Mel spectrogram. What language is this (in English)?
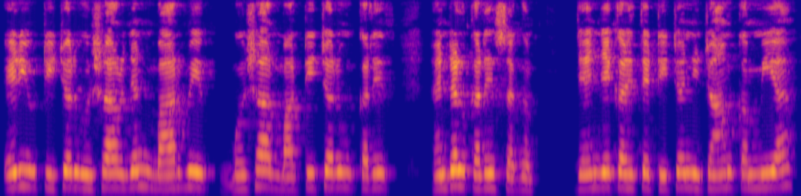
Sindhi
